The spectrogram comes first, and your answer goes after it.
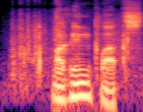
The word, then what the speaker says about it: Marienplatz: Marienplatz.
